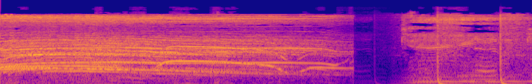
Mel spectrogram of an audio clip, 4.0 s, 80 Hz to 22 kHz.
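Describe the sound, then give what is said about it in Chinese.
On the FM 92.6 radio talk show Kaixin Taxi, a loud crowd cheers and shouts with rising whoops for a couple of seconds, then cuts off abruptly, followed by a few heavy thumping bangs. “我就不喊了，把叫喊的声音让给你们。”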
